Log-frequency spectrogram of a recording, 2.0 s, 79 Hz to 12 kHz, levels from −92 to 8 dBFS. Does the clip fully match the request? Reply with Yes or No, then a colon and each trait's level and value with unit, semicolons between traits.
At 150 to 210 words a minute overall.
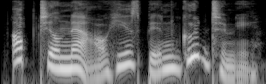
No: fast, 270 wpm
